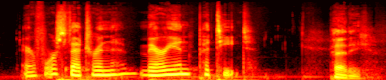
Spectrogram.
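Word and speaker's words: Pettie: Force veteran Marion petite Petty I think how do you say p-e-t-t-i-e which is what'll throw you off because it's not like Tom the other Petty that we like or or or or the race car driver Petty yeah this one's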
